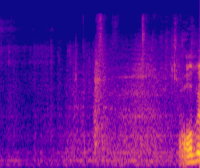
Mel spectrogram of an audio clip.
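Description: Faint rustle of cannabis leaves and stems being handled, with a faint click about a second in, then a man starts speaking near the end.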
